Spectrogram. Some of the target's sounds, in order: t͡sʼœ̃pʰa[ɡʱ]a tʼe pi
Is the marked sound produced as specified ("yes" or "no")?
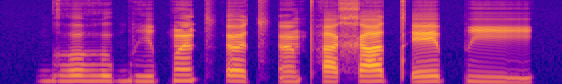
no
